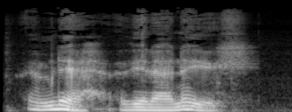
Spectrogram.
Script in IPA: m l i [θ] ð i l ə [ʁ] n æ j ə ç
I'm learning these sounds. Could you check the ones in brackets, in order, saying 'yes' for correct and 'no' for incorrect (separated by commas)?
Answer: no, no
